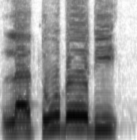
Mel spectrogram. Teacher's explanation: pengucapan huruf ba sukun atau qalqalahnya itu jangan berat ya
